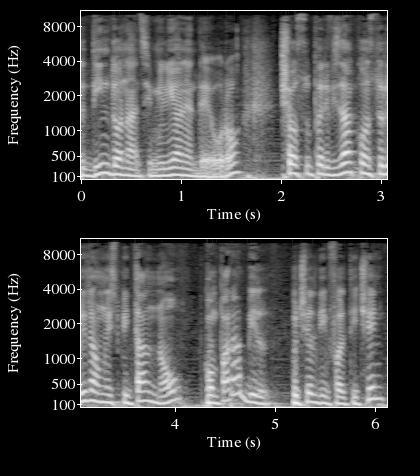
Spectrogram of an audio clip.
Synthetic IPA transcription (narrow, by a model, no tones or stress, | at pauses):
rʲd̪ind̪o̞nat̪similioaned̪e̞̰ḛṵɾo̞ʃiawsupe̞rvizat̪̚ko̞nst̪ɾuiɾeaunujspit̪alno̞w | ko̞mpaɾabilkut͡ʃe̞ld̪infəlt̪it͡ʃe̞nʲ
